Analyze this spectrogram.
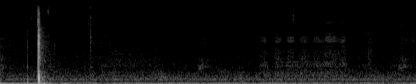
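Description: Arteza Everblend alcohol marker nib rubbing back and forth on paper as a colour swatch is filled in, a faint scratchy sound. A single sharp click comes about half a second in.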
